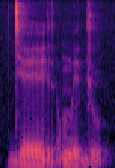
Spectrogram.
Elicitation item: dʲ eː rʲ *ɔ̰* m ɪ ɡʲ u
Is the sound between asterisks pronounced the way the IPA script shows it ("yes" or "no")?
yes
